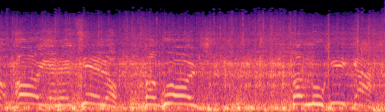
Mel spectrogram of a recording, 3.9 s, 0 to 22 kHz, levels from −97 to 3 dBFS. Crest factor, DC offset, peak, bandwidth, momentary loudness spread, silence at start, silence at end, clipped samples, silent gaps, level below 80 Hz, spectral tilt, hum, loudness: 12 dB; under 0.1%; 0 dBFS; 13 kHz; 3 LU; 0 s; 0 s; under 0.1%; none; -30 dBFS; -6 dB/octave; none; -11 LUFS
